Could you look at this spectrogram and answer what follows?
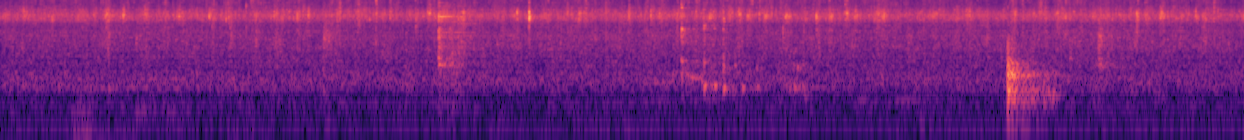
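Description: Browned meat and chopped garlic sizzle steadily in a pan with a soft, continuous frying hiss, broken by occasional clinks and scrapes of stirring.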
